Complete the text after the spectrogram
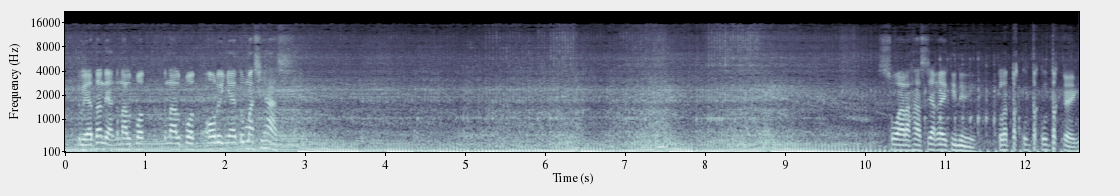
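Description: A scooter engine idles close by with a low, throbbing rumble.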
